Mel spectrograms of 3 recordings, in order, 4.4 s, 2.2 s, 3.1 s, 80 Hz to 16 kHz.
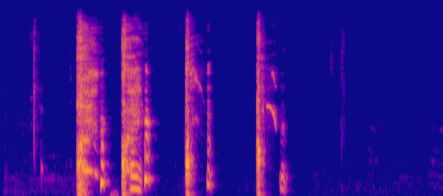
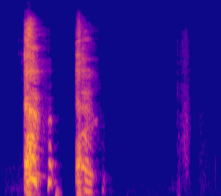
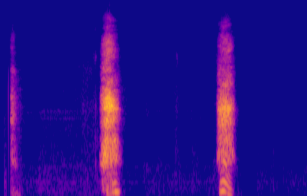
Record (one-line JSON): {"three_cough_length": "4.4 s", "three_cough_amplitude": 24546, "three_cough_signal_mean_std_ratio": 0.31, "cough_length": "2.2 s", "cough_amplitude": 29122, "cough_signal_mean_std_ratio": 0.28, "exhalation_length": "3.1 s", "exhalation_amplitude": 28983, "exhalation_signal_mean_std_ratio": 0.23, "survey_phase": "beta (2021-08-13 to 2022-03-07)", "age": "45-64", "gender": "Female", "wearing_mask": "No", "symptom_none": true, "symptom_onset": "3 days", "smoker_status": "Ex-smoker", "respiratory_condition_asthma": false, "respiratory_condition_other": false, "recruitment_source": "Test and Trace", "submission_delay": "2 days", "covid_test_result": "Negative", "covid_test_method": "RT-qPCR"}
